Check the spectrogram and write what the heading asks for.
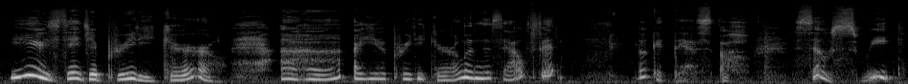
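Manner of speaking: put-on high, sing-song baby talk to a doll; cooing baby talk. Doll collector fussing over her doll in high baby talk.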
